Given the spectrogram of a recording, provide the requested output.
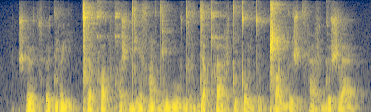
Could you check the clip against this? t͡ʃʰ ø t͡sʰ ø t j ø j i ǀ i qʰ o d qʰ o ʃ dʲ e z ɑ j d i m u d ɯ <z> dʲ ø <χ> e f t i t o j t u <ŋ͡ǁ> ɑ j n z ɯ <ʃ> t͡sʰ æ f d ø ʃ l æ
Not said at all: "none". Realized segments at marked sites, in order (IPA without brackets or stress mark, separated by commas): z, qʰ, ǁ, ʃ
